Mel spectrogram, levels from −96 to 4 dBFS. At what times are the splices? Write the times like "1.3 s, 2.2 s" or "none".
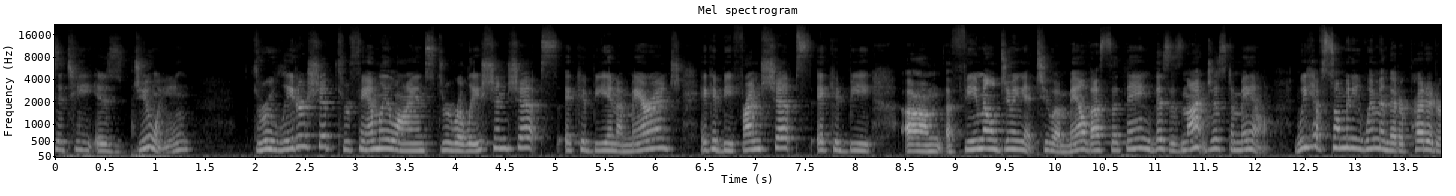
none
